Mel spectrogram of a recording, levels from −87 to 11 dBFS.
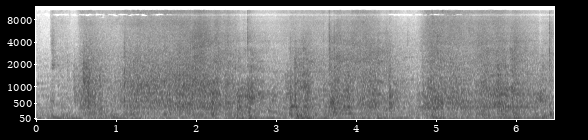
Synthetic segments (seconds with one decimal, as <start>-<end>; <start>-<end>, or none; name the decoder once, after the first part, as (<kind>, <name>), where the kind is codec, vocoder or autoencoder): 1.7-4.4 (codec, SNAC); 5.4-6.5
